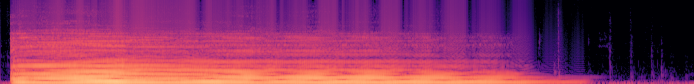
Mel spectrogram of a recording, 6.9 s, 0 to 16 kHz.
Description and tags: Part of the Good-sounds dataset of monophonic instrumental sounds.
instrument::cello
note::G
octave::2
midi note::31
good-sounds-id::4441
Intentionally played as an example of bad-pitch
